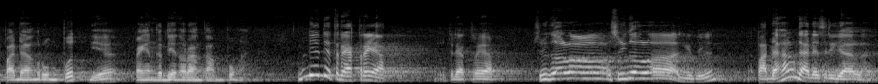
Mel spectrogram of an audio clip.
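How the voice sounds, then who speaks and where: Lively Indonesian man teaching in an echoey hall. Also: mid-range voice. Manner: explains Arabic text line by line, tells stories with acted quotes. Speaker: Islamic teacher. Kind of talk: religious study lesson. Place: mosque or pesantren hall.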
